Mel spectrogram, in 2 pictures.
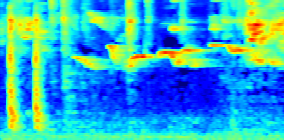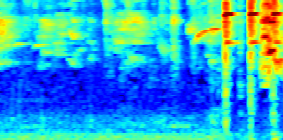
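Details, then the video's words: Black-winged myna singing gacor-style, played to provoke birds into song: a couple of sharp clicks, then a long whistled note climbing in steps, then noisy hissing chatter ending in squeaky high clicks. "Memancing Burung Jalak Putih Bahan Cepat Bunyi Anti Mandek || Jalak Putih Gacor"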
